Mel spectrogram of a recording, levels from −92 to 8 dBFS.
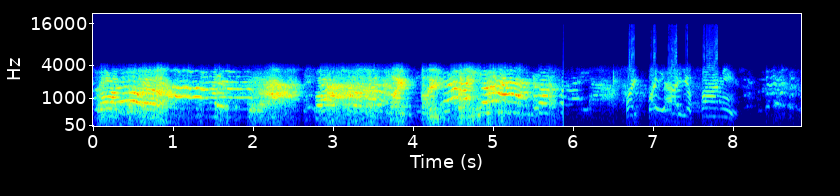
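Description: From 5.87 s to the end, the sound collapses in mono, dropping about 24 dB. It drops to a faint residue, likely one channel inverted.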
